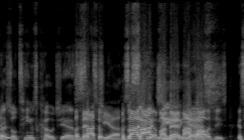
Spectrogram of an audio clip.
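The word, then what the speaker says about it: Bisaccia: They had Rich Basia. I think that's how you pronounce his last name. The special teams coach, yes. Basaccia.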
